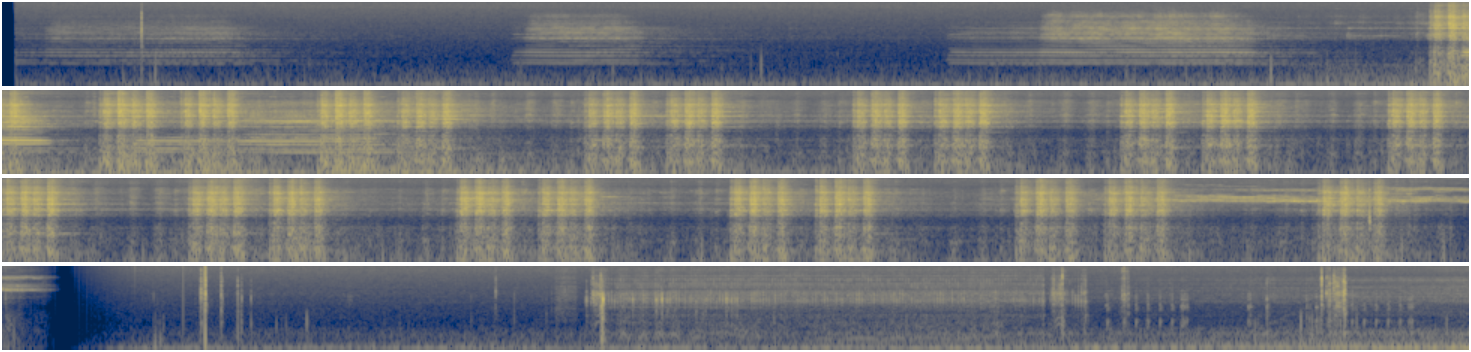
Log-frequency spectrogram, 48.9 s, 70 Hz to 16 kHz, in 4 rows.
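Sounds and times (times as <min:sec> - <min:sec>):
train horn blasts: 0:00.1 - 0:02.7, 0:04.2 - 0:06.2, 0:07.8 - 0:11.2, 0:12.0 - 0:16.2
train rumble: 0:00.1 - 0:48.9
train wheels clickety-clack: 0:09.5 - 0:36.9, 0:45.0 - 0:48.9.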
